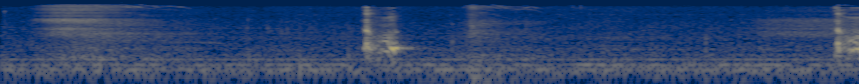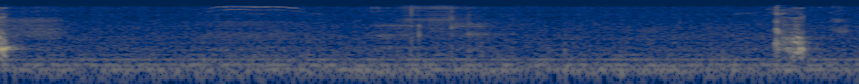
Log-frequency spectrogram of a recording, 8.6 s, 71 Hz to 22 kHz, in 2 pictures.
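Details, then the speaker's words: Three sharp, brief hiccups from a baby, about 26 a minute and somewhat irregular, over steady room hum; infant hiccups. "you got the hiccups"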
